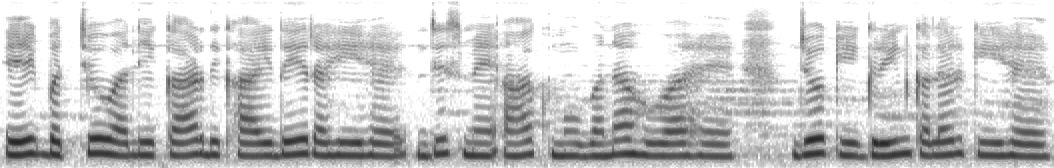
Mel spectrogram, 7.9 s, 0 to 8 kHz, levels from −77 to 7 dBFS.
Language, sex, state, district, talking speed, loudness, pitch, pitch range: Hindi, female, Uttar Pradesh, Lucknow, 150 wpm, -16 LUFS, 230 Hz, 225-245 Hz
